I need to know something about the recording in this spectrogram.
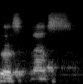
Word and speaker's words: ASS: Don't pronounce it as S. That's why I read it as ASS.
